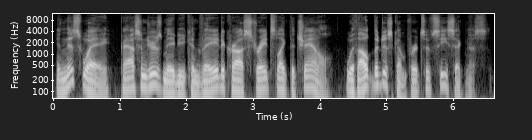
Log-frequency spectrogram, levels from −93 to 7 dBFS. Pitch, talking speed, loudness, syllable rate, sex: 105 Hz, 165 wpm, -19 LUFS, 4.4 syllables/s, male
